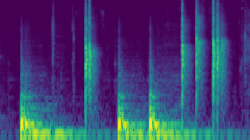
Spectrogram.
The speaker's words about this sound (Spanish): pero quien está ahorita en un momento en el que pueda usar sus manos, eh, podemos iniciar con los aplausos.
